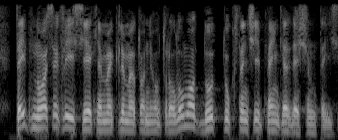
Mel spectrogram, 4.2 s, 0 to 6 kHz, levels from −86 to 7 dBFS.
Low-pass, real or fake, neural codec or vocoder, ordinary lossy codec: 5.4 kHz; real; none; none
